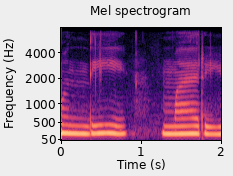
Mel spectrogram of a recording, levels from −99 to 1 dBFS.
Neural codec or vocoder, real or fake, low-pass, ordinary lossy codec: none; real; 7.2 kHz; none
